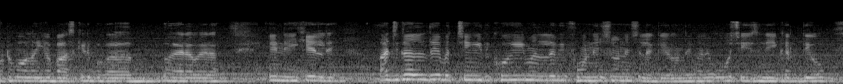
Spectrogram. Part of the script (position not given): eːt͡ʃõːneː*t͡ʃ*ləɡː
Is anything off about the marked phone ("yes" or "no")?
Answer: no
